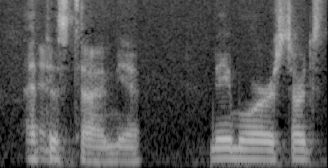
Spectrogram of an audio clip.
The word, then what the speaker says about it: Namor: Do you pronounce it Namor? See, I always pronounce it Namor. – Oh, I have no idea. I've always pronounced it Namor. Namor. – That's okay. – Namor sounds gay more. So I'm going with Namor.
